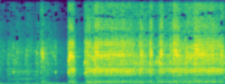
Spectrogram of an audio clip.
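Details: Guineafowl out on a stroll in Georgia give a brief harsh cry, then a loud grating, buzzy call that runs steadily for nearly two seconds.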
